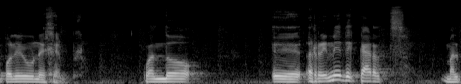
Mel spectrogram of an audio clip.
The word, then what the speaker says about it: Descartes: un ejemplo cuando René decart mal pronunció Descartes se escribe Descartes pero se pronuncia decart porque es francés escribe en su famoso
